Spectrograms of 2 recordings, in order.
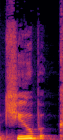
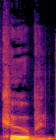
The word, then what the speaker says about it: kube: And the control or the command that you run to then ask some of the questions to Kubernetes is kube control, but it's spelled K-U-B-E. So I kept saying kube control, and Joe's like, it's kube. The cool kids say kube.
